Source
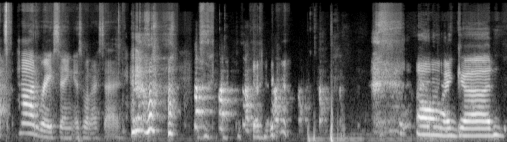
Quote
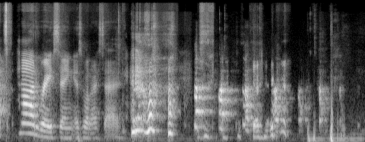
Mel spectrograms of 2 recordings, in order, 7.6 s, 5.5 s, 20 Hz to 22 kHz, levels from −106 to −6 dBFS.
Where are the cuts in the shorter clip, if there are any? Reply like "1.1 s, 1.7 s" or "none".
none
